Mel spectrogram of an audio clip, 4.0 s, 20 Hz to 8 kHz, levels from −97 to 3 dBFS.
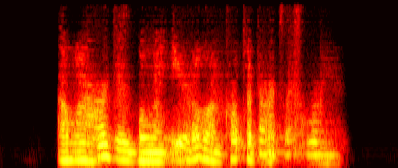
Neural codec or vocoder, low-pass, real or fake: codec, 44.1 kHz, 0.9 kbps, DAC; 7.2 kHz; fake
